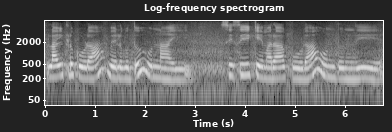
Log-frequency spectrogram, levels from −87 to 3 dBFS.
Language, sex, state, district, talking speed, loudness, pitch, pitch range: Telugu, female, Andhra Pradesh, Annamaya, 70 wpm, -16 LUFS, 215 Hz, 200-255 Hz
